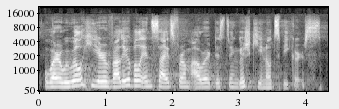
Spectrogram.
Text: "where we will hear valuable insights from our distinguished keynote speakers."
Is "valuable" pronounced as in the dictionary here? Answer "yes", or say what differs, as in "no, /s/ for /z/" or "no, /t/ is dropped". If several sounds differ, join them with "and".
yes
